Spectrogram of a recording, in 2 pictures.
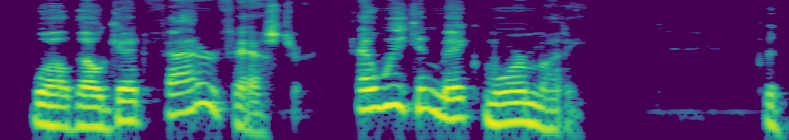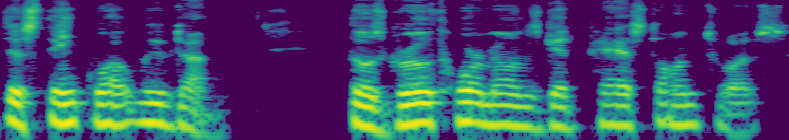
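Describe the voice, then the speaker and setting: Music plays behind a man who speaks at a medium pitch and a moderate pace. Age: 60s. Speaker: health practitioner. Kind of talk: interview.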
